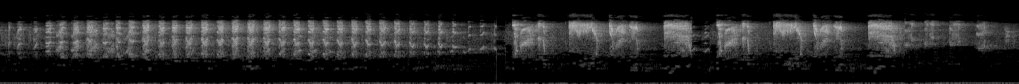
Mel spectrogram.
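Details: Swiftlet external lure sound: about five seconds of fast, evenly pulsed high chirps, then longer separate bursts of sharp twittering calls with brief pauses between them.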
